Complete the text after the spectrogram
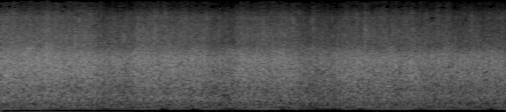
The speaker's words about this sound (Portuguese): Se você tem vitória e você é alegre para essa vitória, aplauda Jesus onde você está agora.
